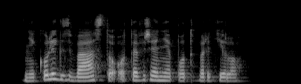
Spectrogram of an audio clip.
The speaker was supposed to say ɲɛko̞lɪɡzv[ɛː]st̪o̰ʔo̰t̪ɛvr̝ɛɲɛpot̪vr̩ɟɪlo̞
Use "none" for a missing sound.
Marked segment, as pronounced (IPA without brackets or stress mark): aː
